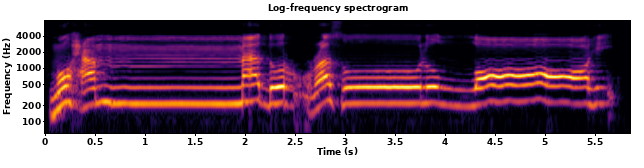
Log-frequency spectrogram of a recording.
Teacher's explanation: دو پیش کی تنوین کے بعد را حروف یرملون میں سے آ رہا ہے، ادغام یرملون بلا غنہ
